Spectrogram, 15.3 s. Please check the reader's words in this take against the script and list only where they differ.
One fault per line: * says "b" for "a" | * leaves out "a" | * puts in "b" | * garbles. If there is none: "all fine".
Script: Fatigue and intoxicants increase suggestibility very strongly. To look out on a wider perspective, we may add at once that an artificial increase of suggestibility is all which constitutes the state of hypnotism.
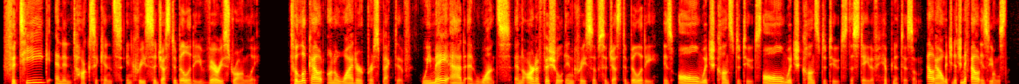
* leaves out "that"
* puts in "all which constitutes"
* garbles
